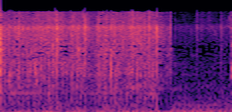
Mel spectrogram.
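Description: Two cups of water hit a hot pan with oil and mustard seeds, giving a loud, bright sizzling hiss that cuts off abruptly, leaving a faint crackle.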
